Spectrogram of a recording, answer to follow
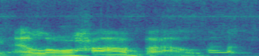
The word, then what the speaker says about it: Elagabal: It could be Elohabal. Yeah. And with a strong H sound, ha, which they couldn't pronounce in Latin. Yeah. So they transcribed it as a G, but it could be Elohabel. Elagabal is how it's written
